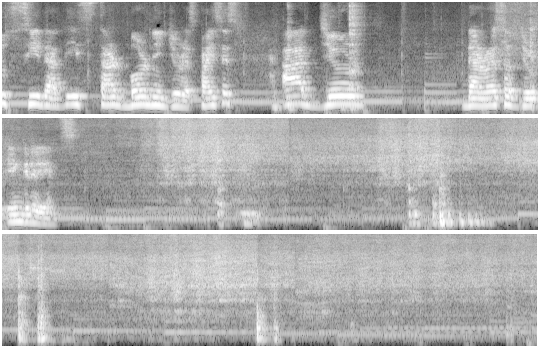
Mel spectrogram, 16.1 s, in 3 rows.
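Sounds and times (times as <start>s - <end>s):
vegetables sizzling in a pot: 5.0s - 16.0s
pots and utensils knocking: 9.4s - 10.3s, 10.9s - 11.4s, 13.2s - 13.6s.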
